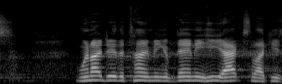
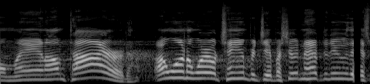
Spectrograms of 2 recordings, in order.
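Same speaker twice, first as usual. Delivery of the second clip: higher, whiny tired horse complaining; lazy champion horse voice; 6 semitones higher, 4 dB louder than usual. Retold or imitated. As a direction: play a spoiled champion horse who won't work. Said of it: "You go".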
